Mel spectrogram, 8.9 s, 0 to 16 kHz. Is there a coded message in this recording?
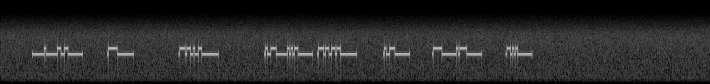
Yes: TTY/TDD text telephone tones (45.45 baud Baudot) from 0.4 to 6.6 s, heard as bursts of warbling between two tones, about 400 Hz shift, 1600 Hz centre. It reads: IT WAS LATER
